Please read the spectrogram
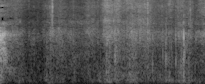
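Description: Faint rustling and soft ticks of a plastic bag being rummaged through by hand.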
